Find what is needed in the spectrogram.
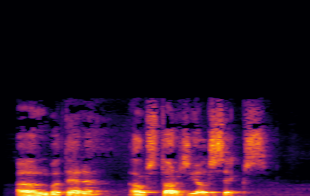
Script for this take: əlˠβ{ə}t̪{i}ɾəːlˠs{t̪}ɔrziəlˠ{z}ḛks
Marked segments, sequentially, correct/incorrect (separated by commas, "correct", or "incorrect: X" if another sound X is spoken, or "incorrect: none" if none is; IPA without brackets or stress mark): correct, incorrect: ɛ, correct, incorrect: s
